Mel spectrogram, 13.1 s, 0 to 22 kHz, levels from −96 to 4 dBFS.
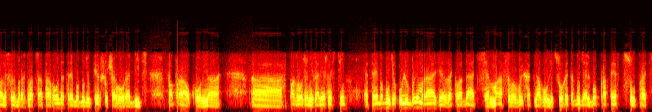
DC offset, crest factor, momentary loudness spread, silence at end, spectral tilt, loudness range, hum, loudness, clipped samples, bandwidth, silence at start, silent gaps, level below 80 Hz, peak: under 0.1%; 14 dB; 6 LU; 0.1 s; -10 dB/octave; 2 LU; none; -19 LUFS; under 0.1%; 4 kHz; 0 s; none; -58 dBFS; -4 dBFS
